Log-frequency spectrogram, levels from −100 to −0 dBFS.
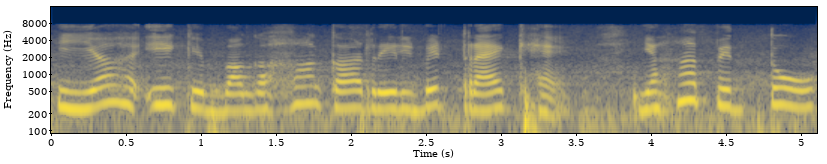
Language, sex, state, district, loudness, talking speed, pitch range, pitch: Hindi, female, Bihar, West Champaran, -13 LUFS, 115 wpm, 240-285 Hz, 255 Hz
